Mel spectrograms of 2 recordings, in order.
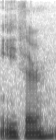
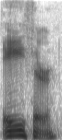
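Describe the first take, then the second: First: The word starts with an 'ee' vowel sound. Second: The word starts with an 'ay' vowel sound. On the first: The speaker calls it wrong. "I keep saying ether. I'm, I'm sorry" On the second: The speaker calls it right. "A E is usually A, so aether"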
